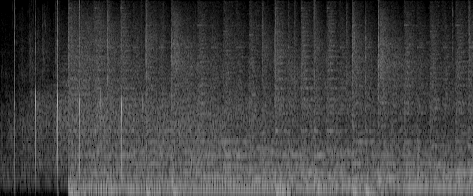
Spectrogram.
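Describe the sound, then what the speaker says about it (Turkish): Audience applause at a retail technology conference as a banking director is welcomed to the stage; a few isolated claps first, then sustained clapping joined by a low musical bed. "Ben alkışlarla sahneye rica ediyorum."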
